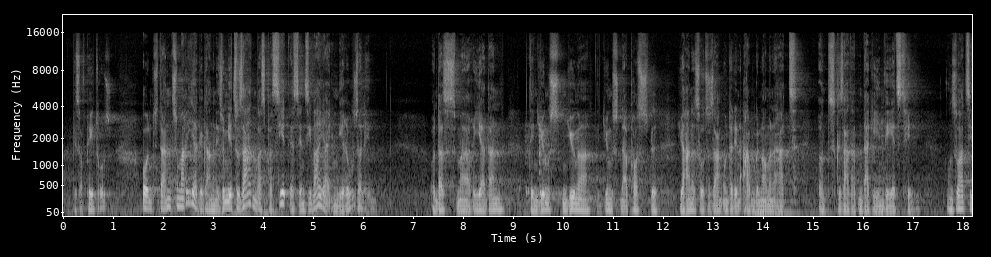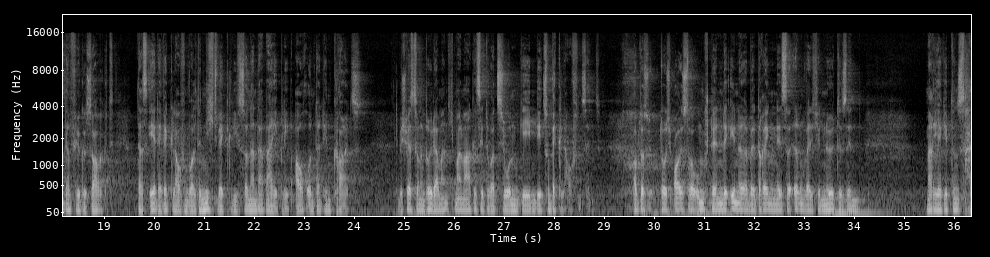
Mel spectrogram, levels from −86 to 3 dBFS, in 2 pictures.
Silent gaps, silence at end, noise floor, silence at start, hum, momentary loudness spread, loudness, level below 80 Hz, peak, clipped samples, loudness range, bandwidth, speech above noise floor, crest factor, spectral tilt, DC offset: none; 0 s; -52 dBFS; 0 s; none; 12 LU; -27 LUFS; -38 dBFS; -8 dBFS; under 0.1%; 4 LU; 16 kHz; 25 dB; 20 dB; -4.5 dB/octave; under 0.1%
